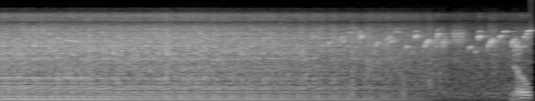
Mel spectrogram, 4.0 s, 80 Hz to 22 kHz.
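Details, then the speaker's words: 1997 BMW Z3 1.9 idling with the new exhaust and catalytic converter fitted but the O2 sensor port left open: loud, raspy puffs about four per second, far louder as exhaust escapes the hole. "Definitely not quieter. A lot a lot louder because it's effectively got a hold of the exhaust."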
